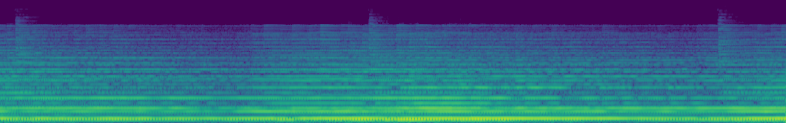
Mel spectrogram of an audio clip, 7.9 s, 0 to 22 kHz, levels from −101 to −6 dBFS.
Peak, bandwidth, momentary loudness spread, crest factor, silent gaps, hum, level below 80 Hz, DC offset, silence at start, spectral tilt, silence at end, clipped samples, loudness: -12 dBFS; 7.6 kHz; 9 LU; 12 dB; none; none; -56 dBFS; under 0.1%; 0 s; -8.5 dB/octave; 0 s; under 0.1%; -26 LUFS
